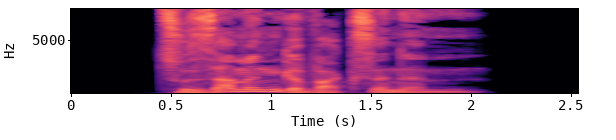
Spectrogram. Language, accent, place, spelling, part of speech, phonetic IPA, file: German, Germany, Berlin, zusammengewachsenem, adjective, [t͡suˈzamənɡəˌvaksənəm], De-zusammengewachsenem.ogg
- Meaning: strong dative masculine/neuter singular of zusammengewachsen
